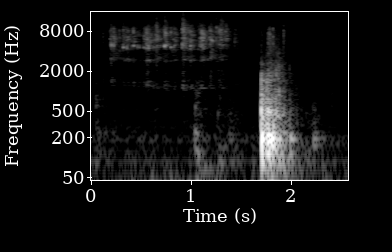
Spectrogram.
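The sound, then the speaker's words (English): A handful of eight dice rattles briskly as it is shaken for over a second, rolled for an investigation and wits check, then lands with a sudden loud clatter that tumbles and fades quickly. No one speaks. “Okay, so that's one success, and let me roll here.”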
